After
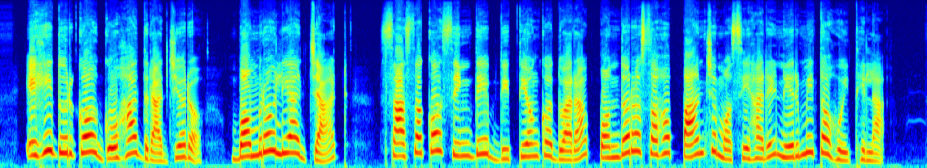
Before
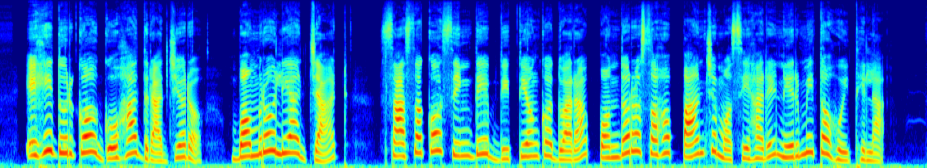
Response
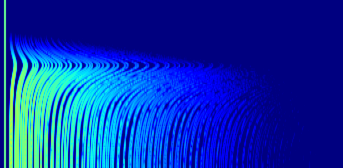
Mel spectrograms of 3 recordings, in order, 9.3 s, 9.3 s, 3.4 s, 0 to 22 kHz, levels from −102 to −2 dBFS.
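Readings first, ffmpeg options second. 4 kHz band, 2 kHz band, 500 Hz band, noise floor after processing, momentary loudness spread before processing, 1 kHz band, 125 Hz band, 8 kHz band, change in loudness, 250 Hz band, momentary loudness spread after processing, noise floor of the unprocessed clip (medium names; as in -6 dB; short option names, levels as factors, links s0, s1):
+6.0 dB, +5.5 dB, +5.5 dB, -66 dBFS, 9 LU, +5.5 dB, +4.0 dB, +7.0 dB, +5.5 dB, +5.0 dB, 8 LU, -59 dBFS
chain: -filter_complex "[0:a]asplit=2[s0][s1];[s1]asoftclip=type=hard:threshold=0.0944,volume=0.501[s2];[s0][s2]amix=inputs=2:normalize=0,highpass=f=180:p=1,volume=1.5"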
